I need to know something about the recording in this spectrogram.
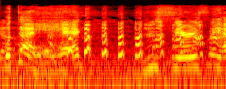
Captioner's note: laughing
